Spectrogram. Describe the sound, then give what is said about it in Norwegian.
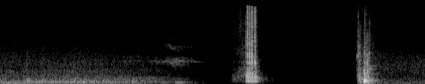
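A car engine rumbles low and slows to a stop as the car parks in front of a darkened house right by the roaring sea, then cuts out into silence, followed by two sharp thuds a second apart, like car doors shutting. “Mamma har parkert bilen foran et mørklagt hus, helt inntil det brusende havet.”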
